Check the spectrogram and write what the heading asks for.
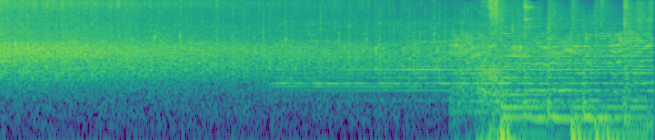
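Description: Audience applauding at the end of a talk, an even wash of clapping. About three seconds in, music comes in over it, and from about four and a half seconds on music with a steady bass line takes over as the applause fades under it.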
